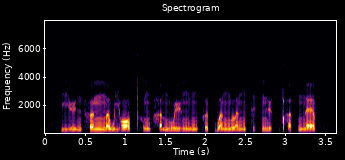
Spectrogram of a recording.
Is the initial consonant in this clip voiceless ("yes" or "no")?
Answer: no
